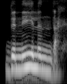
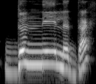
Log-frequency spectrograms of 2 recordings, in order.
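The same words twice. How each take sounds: First: An N sound links 'hele' to 'dag'. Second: No N sound is added after 'hele'. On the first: "je pense que même ici, on rajoute le N" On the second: "on ne dit pas le N, c'est de hele dag"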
